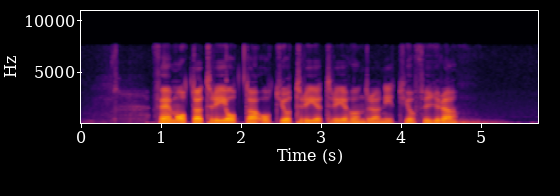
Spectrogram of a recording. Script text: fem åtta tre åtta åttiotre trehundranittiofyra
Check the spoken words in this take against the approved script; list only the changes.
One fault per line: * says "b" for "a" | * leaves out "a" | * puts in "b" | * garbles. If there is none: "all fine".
all fine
